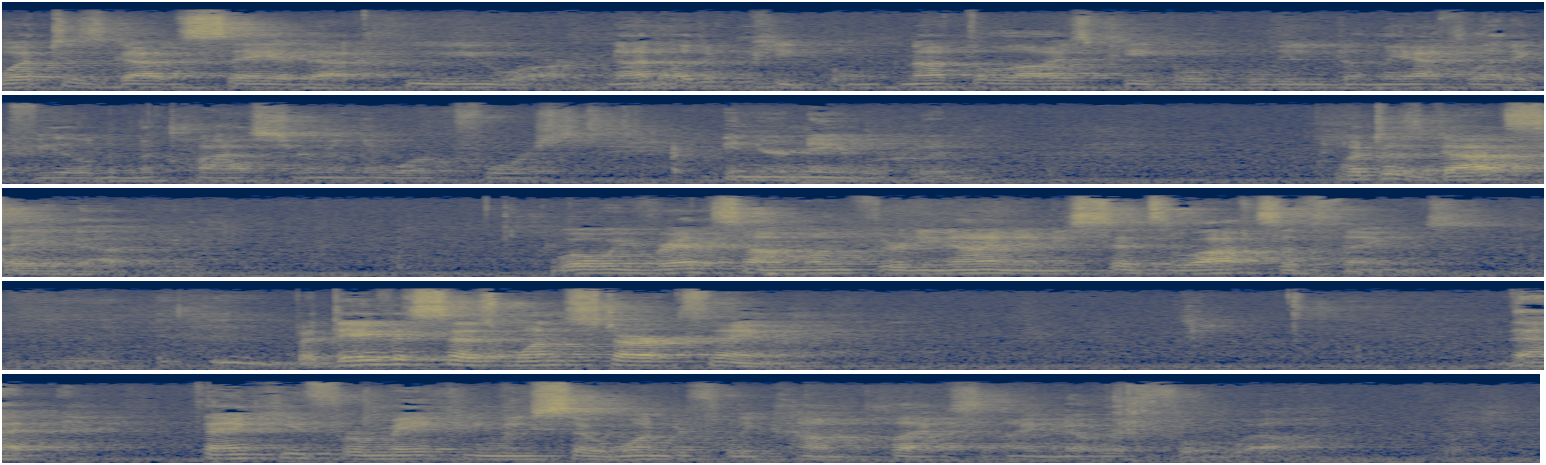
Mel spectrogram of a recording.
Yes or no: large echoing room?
yes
